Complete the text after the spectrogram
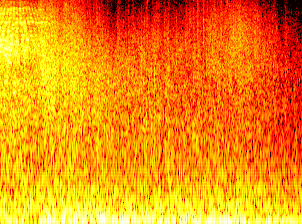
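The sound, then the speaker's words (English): A heavy, thundering crash of lightning striking a cave entrance and the cave roof collapsing, rocks tumbling down to block the entrance, a loud continuous rumble with deep booming lows and gritty crackle that roars steadily for about three seconds and fades only slightly. “The lightning continued to streak across the sky. It struck the entrance to the cave.”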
